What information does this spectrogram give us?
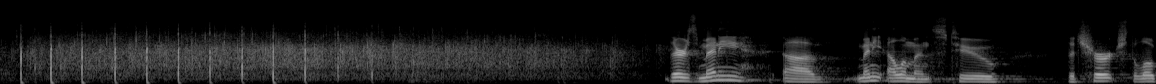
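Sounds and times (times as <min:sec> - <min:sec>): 
audience applause: 0:00.0 - 0:06.6
speech: 0:06.7 - 0:10.1, 0:10.7 - 0:11.5.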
